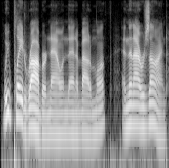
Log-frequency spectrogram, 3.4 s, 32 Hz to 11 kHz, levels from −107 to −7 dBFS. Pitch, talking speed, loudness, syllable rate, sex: 125 Hz, 230 wpm, -20 LUFS, 5.7 syllables/s, male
